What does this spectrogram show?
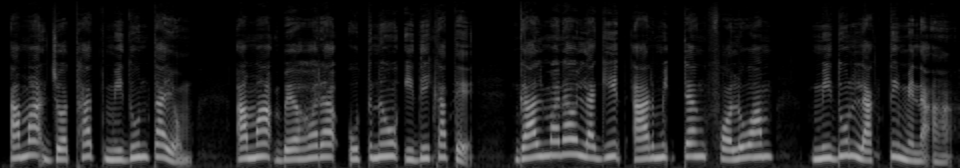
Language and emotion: Santali, neutral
